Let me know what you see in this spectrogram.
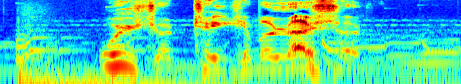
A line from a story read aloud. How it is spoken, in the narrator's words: growled the gobbledygook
